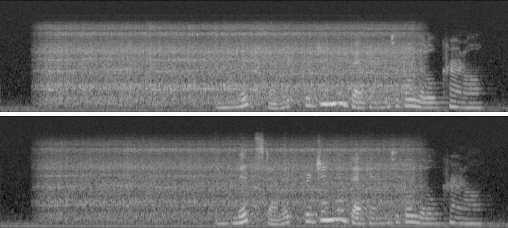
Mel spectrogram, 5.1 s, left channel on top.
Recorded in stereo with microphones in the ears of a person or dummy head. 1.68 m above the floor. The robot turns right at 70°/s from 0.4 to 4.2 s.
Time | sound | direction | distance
2.1 | a woman speaking | 110° right | 1.3 m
